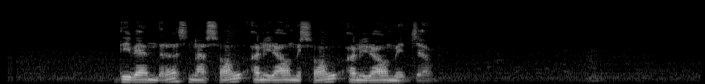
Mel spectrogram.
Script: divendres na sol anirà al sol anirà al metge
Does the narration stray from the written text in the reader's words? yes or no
no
